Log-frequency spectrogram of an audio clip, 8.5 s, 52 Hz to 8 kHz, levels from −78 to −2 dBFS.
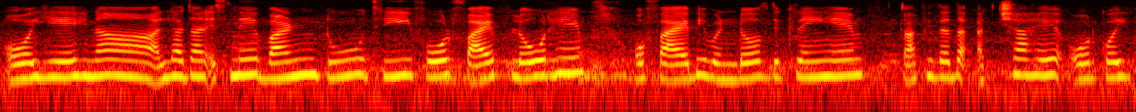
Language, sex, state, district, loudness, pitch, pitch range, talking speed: Hindi, female, Chhattisgarh, Rajnandgaon, -27 LUFS, 260 Hz, 245-275 Hz, 185 wpm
